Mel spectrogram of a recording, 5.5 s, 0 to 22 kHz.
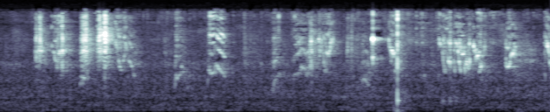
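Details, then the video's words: Budgerigars, colourful parrots recorded April 19, 2023, producing scattered short high squawks and chirps with a sharp click near the middle, over a quiet background. "Budgies beautiful colourful parrots"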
